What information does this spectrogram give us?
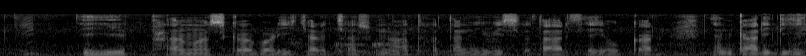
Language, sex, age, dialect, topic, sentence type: Bhojpuri, female, 18-24, Western, agriculture, question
